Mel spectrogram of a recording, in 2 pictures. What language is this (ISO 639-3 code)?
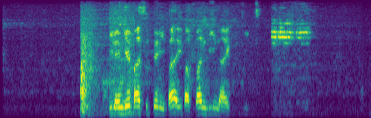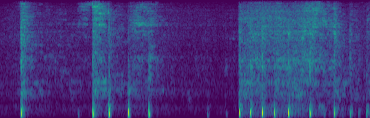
lin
